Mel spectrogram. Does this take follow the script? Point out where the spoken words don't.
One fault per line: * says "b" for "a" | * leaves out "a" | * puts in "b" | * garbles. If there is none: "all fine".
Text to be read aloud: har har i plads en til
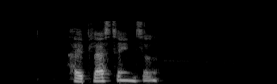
* leaves out "har"
* puts in "til"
